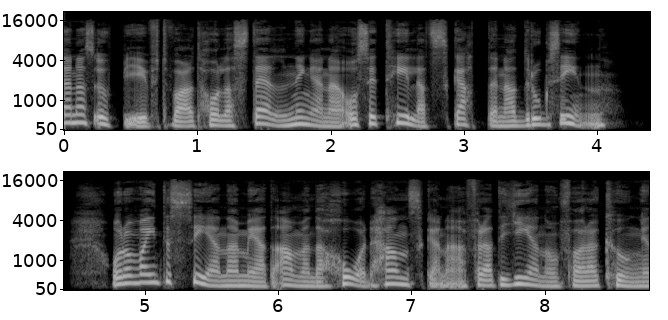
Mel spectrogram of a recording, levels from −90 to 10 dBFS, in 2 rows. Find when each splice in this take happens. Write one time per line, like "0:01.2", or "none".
none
